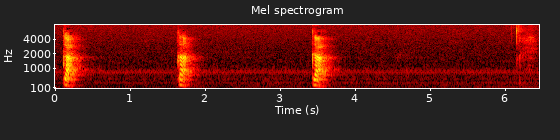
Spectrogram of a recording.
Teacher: g sound is made at the throat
